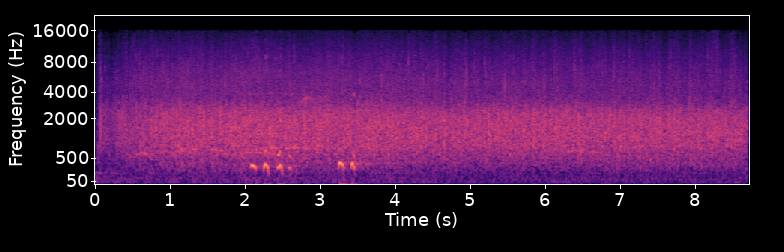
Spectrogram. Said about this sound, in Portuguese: Primeiro eu quero agradecer ao … e o … que fizeram essas músicas tão lindas, tão lindas. Eu não vou nunca cansar de agradecê-los. Esses que a gente pode aplaudir assim.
